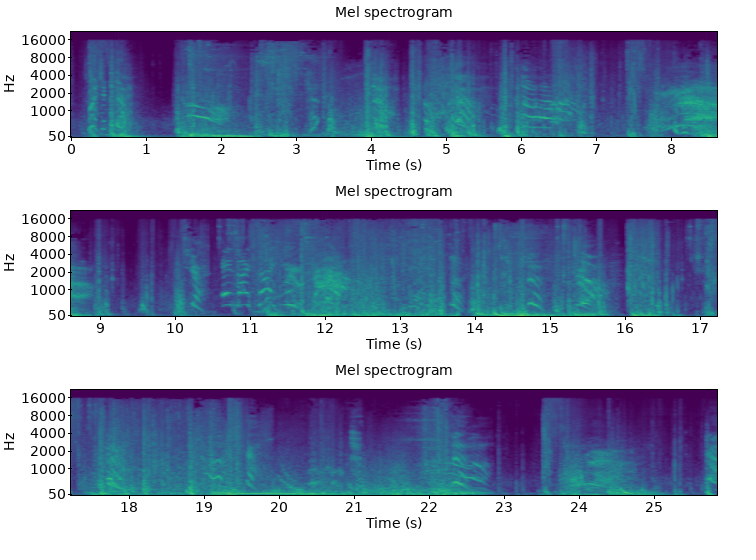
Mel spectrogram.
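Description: Punches and kicks thud and crack in a fast fight.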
